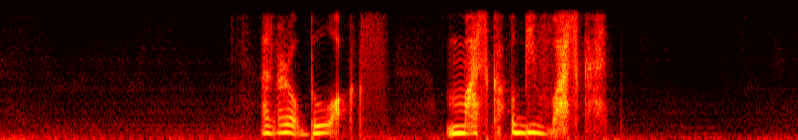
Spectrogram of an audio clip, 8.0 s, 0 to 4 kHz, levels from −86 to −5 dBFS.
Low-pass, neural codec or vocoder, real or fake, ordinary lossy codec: 3.6 kHz; codec, 16 kHz, 0.3 kbps, FocalCodec; fake; none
